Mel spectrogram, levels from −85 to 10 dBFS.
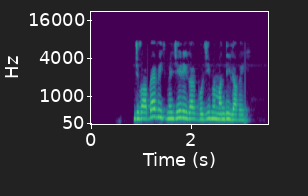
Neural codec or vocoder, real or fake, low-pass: none; real; 7.2 kHz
